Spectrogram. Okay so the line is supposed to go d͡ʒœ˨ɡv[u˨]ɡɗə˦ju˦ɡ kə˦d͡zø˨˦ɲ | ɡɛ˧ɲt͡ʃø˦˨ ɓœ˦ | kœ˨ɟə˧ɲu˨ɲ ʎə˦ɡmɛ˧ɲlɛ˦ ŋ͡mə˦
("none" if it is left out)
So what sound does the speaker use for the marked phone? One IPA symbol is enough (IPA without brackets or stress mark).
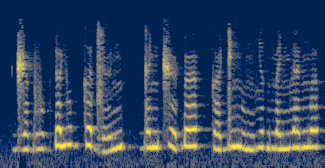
u˨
